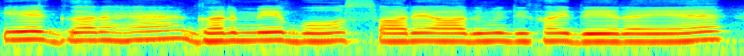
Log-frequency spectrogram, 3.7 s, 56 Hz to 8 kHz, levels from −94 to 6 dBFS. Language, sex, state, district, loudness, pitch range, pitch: Hindi, female, Uttar Pradesh, Shamli, -13 LUFS, 210-230 Hz, 215 Hz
